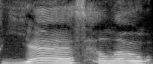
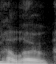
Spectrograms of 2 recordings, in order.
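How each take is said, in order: First: Excited hello. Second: Said in the usual way. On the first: Real, not acted. Excited greeting to viewers.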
